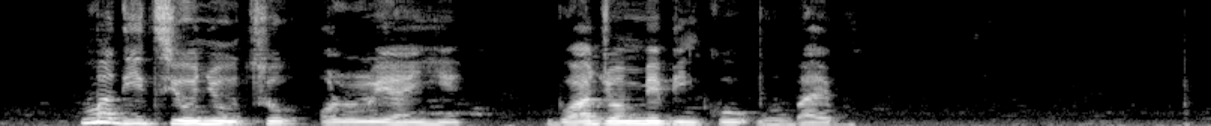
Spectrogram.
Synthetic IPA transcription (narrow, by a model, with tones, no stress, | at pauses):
m̩˦ma˦di˨i˦ti˦o˦ɲe˦o˨to˦ɔ˨lʊ˦lʊ˦ja˦i˦ɦe˦ | bʊ˨a˦d͡ʒɔ˦m̩˦me˦bi˨ŋ̩˨ko˦k͡pu˨ɾba˦ɪ˦bʊ˨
